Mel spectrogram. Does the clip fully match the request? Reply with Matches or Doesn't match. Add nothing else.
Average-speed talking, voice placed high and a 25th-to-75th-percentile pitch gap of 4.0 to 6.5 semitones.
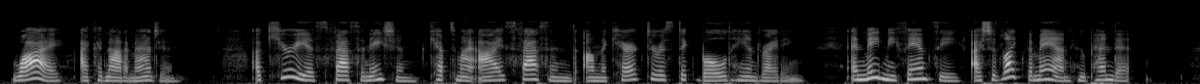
Matches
